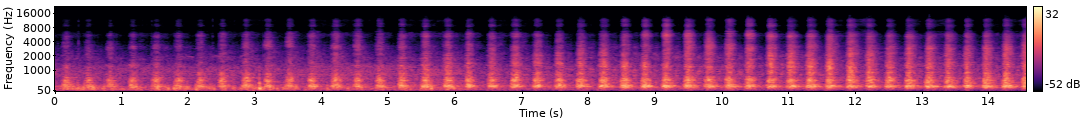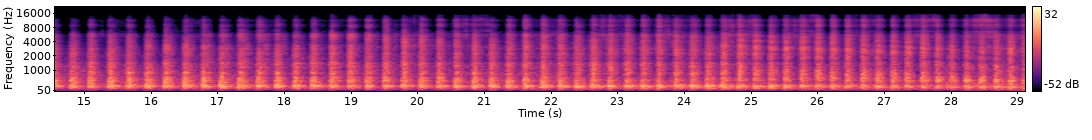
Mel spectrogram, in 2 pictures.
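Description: Exhaust beats of an industrial six-coupled saddle-tank steam locomotive working a passenger train: an even chuff-chuff at about three beats a second, with steam hiss, getting louder over the first several seconds as the engine draws nearer.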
